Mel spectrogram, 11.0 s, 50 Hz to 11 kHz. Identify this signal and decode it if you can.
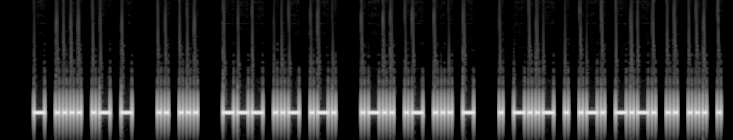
Morse code, heard as a keyed tone, about 22 wpm, 700 Hz. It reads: THAT IS OUR LAST EXERCISE
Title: Sentences from Top 1000 Words - Review Part 4 - 22wpm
